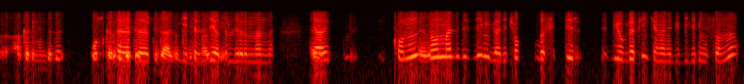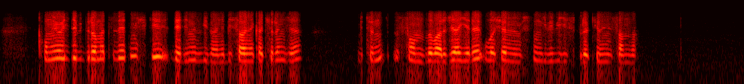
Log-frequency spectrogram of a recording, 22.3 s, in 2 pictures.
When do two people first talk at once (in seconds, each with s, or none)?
1.7 s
